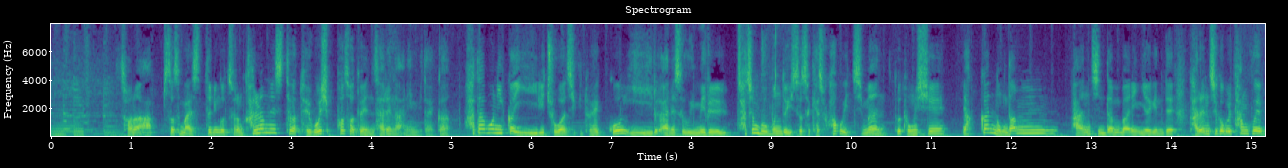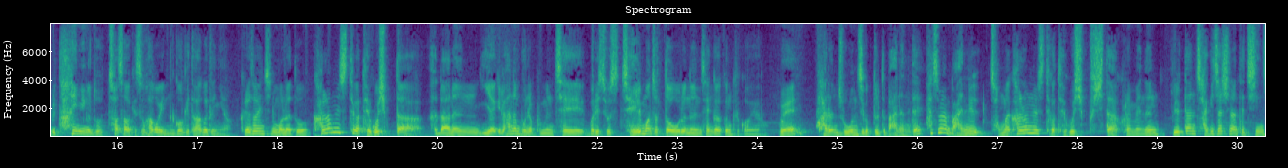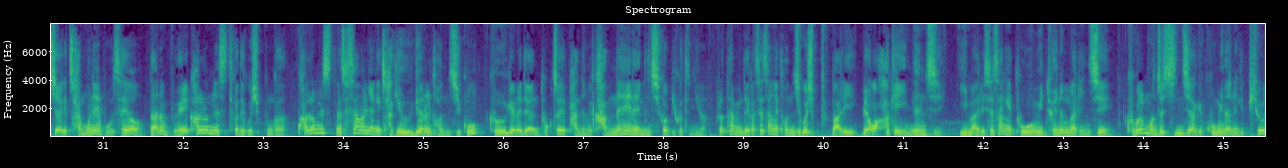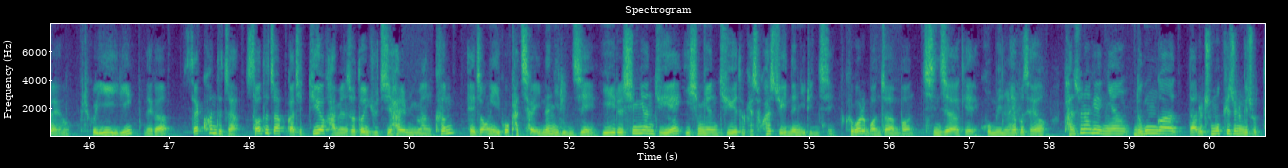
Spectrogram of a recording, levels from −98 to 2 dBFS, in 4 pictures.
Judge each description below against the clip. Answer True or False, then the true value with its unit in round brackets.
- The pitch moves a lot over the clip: True (7.3 semitones)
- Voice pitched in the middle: True (150 Hz)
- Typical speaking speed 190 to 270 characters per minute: False (425 characters per minute)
